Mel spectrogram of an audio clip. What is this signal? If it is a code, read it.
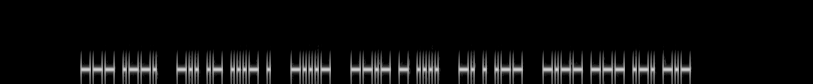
Morse code, heard as a keyed tone, about 40 wpm, 700 Hz. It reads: OP DAVE <BT> QTH NEW YORK
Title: Common QSO Phrases Encore 40wpm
